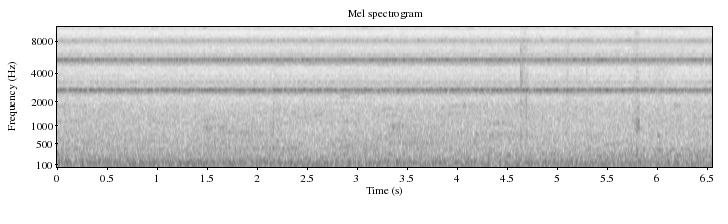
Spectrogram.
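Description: Steady high-pitched insect drone, unwavering throughout, over a low outdoor rumble, with two faint clicks late on.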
